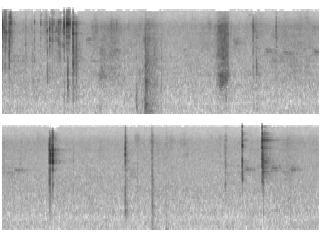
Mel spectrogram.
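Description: Scattered clicks and short scrapes of a motorcycle electric starter motor being handled and a screwdriver being set to the bolts of its housing to take it apart. The sharpest click comes a little past halfway.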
